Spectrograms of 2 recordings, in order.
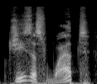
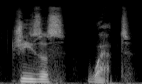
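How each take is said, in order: First: "Jesus wept?" asked as if in disbelief; half-incredulous "Jesus wept?"; questioning. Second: Slow, soft and low, "Jesus wept." laid down gravely; hushed, slow "Jesus wept."; solemn reading. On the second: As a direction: read "Jesus wept." slowly and reverently, letting it sit. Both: Shown as a demonstration.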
